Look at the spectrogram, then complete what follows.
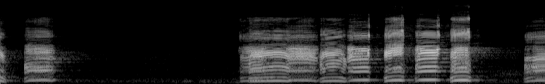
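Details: Swans in nature: a single honk, a long silence, then a burst of about eight quick, brassy honks, some overlapping.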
